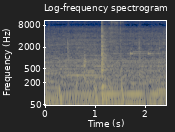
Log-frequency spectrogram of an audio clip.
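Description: A metal skimmer ladle clinks once against a stainless steel cooking pot about a second in, with a couple of fainter ticks, over low room hum.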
